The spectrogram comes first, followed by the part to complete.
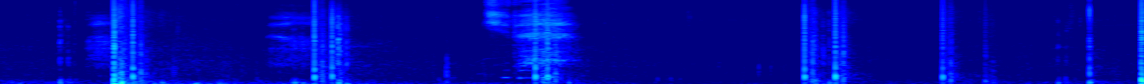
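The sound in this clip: Summer fireworks go off as faint, sharp bangs and pops, irregularly spaced across the stretch, some followed by a brief crackling fizz, with quiet gaps between bursts.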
